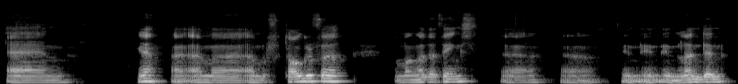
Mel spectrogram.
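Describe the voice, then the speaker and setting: A man's voice: lowish voice, a little slow, vocal fry. Hesitant middle-aged man from Malaysia on a video call. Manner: hesitant, many restarts and repeated words, soft laughs. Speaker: interview guest, street photographer. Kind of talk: casual interview over video call.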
